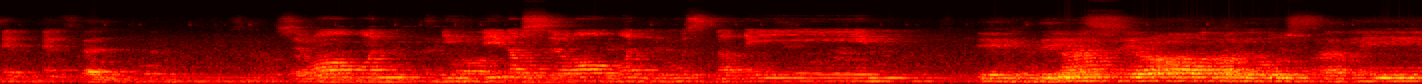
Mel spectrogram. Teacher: Huruf lam ini ada di gigi seri atas, di belakang gigi seri atas.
